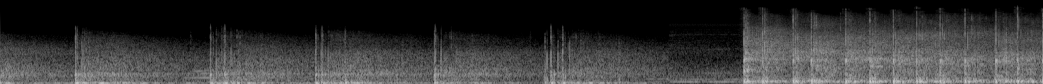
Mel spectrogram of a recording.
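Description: Two basketballs dribbled on a hardwood gym floor, each bounce echoing in the hall. At first the bounces come about once a second; about two-thirds of the way in, after a short break, they become a quick run of about four bounces a second.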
